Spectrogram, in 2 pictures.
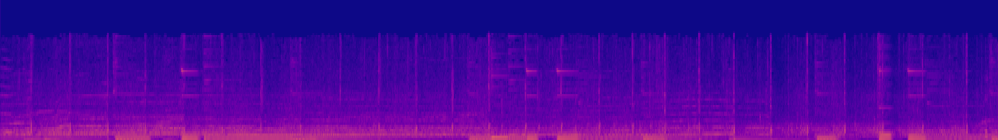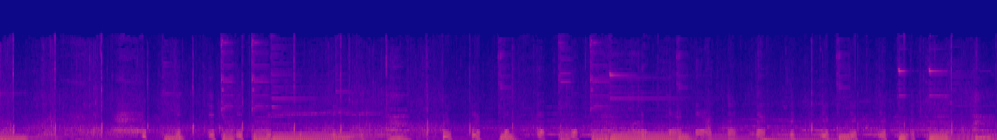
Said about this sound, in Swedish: Varm applåd!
